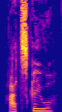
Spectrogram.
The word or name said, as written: retsskriver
